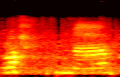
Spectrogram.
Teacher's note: ہا جو ہے اس کی آواز حالت سے نکالیں گے. رحما, میم پہ کھڑا زبر ہے, اس سے لمبا کریں گے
